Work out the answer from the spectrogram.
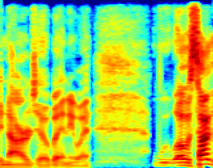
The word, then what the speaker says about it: Naruto: before you know the series uh Naruto just ended oh yes or Naro depending on how you say it I know I think the anime purists say Naruto but anyway I was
